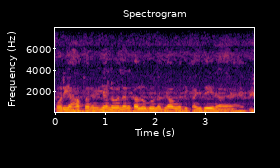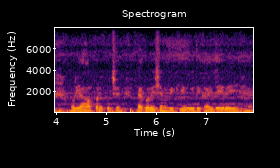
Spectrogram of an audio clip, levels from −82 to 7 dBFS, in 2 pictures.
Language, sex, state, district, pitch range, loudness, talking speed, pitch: Hindi, male, Haryana, Rohtak, 130-145 Hz, -16 LUFS, 190 wpm, 135 Hz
